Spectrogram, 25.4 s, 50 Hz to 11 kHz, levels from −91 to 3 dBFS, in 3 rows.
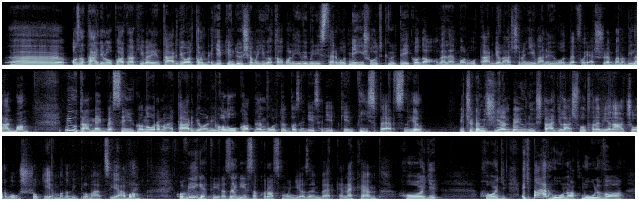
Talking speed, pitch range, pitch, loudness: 180 wpm, 120-145 Hz, 130 Hz, -22 LUFS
